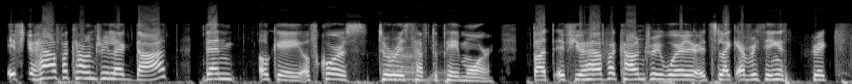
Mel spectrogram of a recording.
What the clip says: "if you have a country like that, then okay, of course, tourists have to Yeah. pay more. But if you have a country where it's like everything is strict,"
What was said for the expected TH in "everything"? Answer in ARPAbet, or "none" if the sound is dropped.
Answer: TH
